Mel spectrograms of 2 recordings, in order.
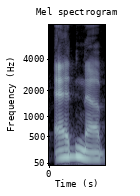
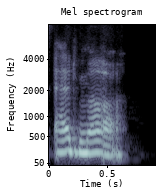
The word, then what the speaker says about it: Edma: I, I want to say like Edna, but it's not. – It's Edma.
